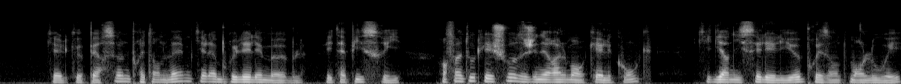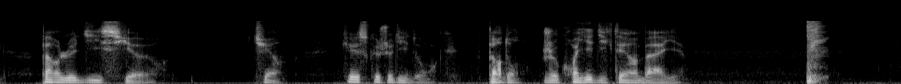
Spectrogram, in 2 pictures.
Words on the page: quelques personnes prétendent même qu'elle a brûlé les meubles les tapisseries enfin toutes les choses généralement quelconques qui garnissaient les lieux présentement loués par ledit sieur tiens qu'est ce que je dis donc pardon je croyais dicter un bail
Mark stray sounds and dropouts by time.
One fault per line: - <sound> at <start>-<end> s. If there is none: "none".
- thud at 17.1-17.3 s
